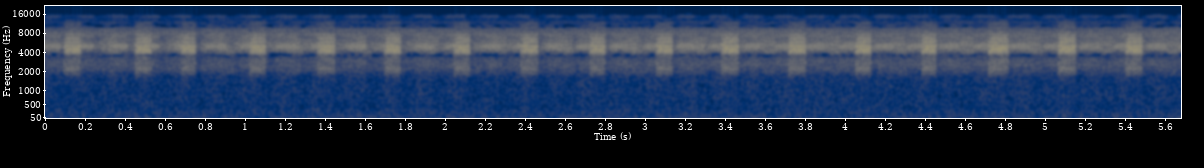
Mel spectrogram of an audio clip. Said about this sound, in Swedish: Så där lät de. Ja, okej. Ja, nu har både vi och ni kära lyssnare fått höra hur en cikada låter. Det låter ju inte nice.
